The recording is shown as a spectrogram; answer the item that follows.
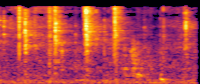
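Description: Eating sounds at the table: a scatter of light, irregular clicks from chewing and chopsticks against a bowl.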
